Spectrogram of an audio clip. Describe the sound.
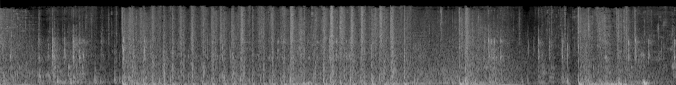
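Gunfire in the video game The Pit: rapid, loud bursts of shots crackle almost nonstop, broken by two short pauses before the firing resumes.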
